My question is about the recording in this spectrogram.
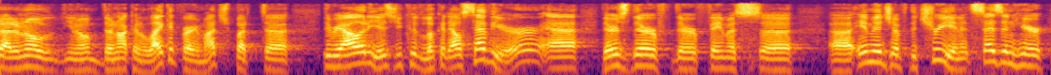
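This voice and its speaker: A man speaking at a conference event, presenting in a conversational way that thinks aloud and often restarts phrases. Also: medium pitch. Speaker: conference speaker introducing a panel. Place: event venue.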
